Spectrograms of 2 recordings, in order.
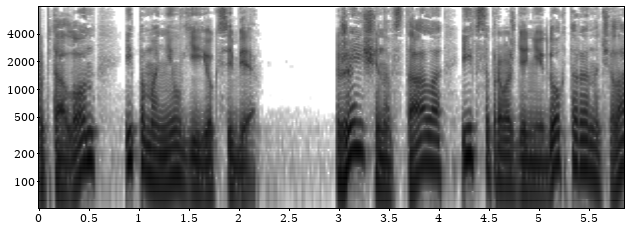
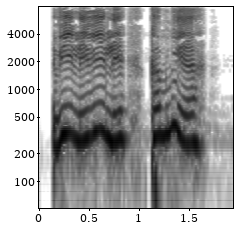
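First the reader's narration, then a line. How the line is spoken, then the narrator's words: Joyful lady shouting. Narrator (Russian): закричала обрадованная дама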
